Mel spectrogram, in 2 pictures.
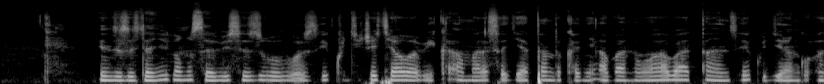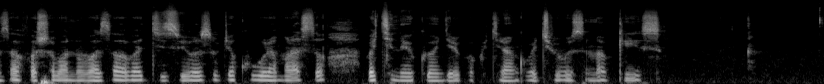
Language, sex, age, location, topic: Kinyarwanda, female, 18-24, Kigali, health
